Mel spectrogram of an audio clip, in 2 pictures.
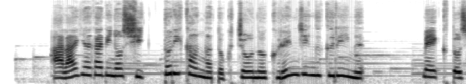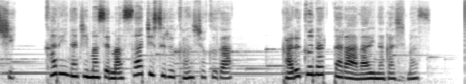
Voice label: Japanese Organic Skincare, japanese female voices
